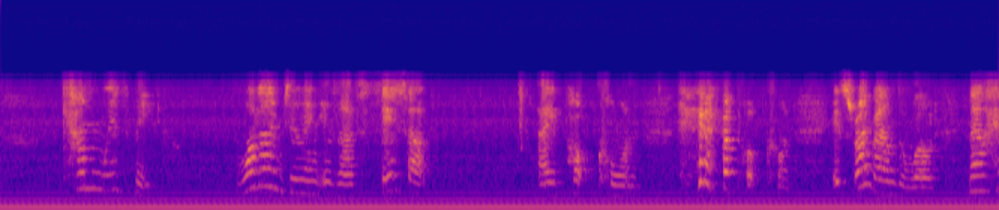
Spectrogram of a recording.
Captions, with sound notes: Come with me. What I am doing is I have set up a Popcorn [ laugh] . Popcorn. It's right round the world.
